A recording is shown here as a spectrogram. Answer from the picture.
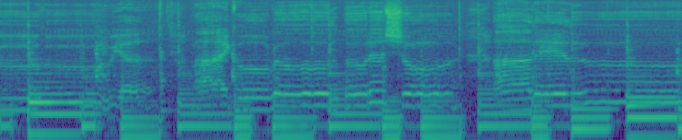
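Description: Electric bass guitar playing a steady line of low notes in G major, about one new note a second, over a guitar backing track in an instrumental passage of a folk song.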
